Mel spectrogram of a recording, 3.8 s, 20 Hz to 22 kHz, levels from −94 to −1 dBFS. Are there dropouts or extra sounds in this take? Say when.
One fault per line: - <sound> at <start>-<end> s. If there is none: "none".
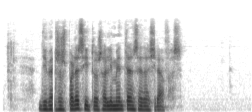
- dropout at 0.8-0.8 s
